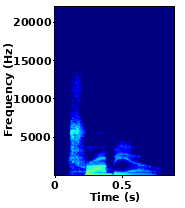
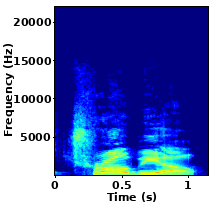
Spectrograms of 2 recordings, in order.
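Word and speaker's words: Trobbio: You can't say it like Trabio. No. We can't have that. What the heck, dude? It's Trobio. You don't say it like Trabio. It's Trobio. No.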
